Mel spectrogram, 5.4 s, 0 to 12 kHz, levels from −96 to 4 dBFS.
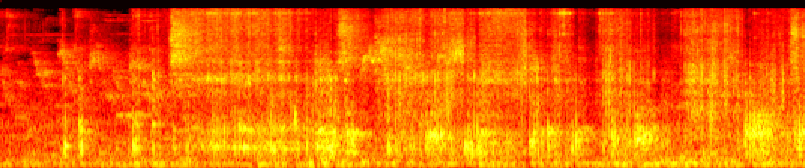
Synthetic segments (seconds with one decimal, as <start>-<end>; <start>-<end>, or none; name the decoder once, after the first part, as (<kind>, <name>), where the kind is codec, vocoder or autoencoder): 1.3-2.2 (codec, SNAC); 3.0-4.5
